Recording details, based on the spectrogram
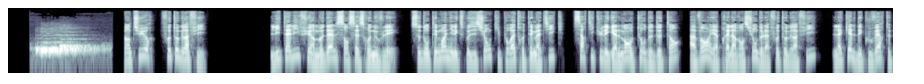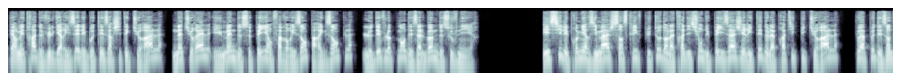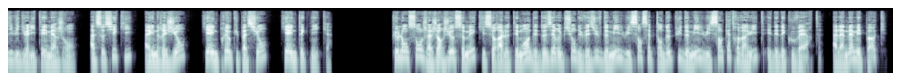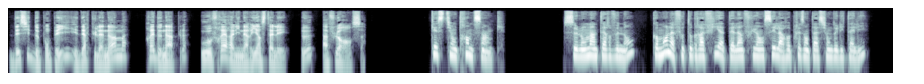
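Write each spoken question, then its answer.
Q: Selon l'intervenant, comment la photographie a-t-elle influencé la représentation de l'Italie ?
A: Elle a permis de vulgariser les beautés du pays, par exemple avec les albums de souvenirs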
